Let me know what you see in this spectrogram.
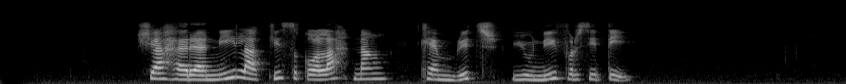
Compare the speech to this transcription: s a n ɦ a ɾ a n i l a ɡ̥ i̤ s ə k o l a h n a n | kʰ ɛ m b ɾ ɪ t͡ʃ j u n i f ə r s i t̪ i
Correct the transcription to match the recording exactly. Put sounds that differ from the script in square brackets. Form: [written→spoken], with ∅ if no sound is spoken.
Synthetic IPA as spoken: [s→ʃ] a [n→∅] ɦ a ɾ a n i l a ɡ̥ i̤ s ə k o l a h n a [n→ŋ] | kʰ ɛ m b ɾ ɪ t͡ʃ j u n i f ə r s i t̪ i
